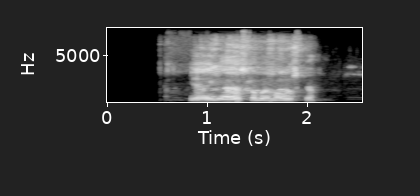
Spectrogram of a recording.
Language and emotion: Russian, neutral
